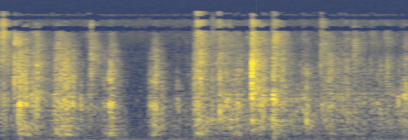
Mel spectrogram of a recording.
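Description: A person chewing a crunchy potato snack, a Cofresh Chilli Cheese Grill: faint, irregular crunches.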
